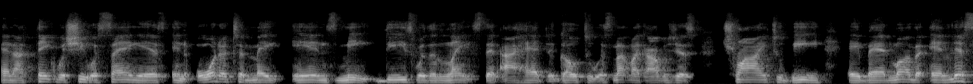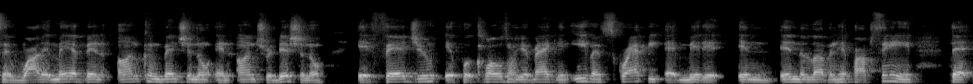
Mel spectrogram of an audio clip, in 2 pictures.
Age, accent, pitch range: 30-49, American, 110-140 Hz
